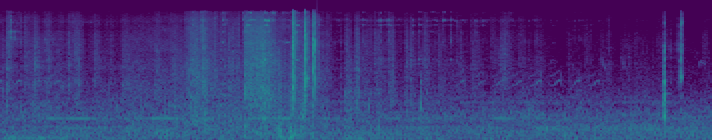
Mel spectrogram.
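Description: A ball launcher is swung to throw a tennis ball for a dog: a short whoosh with two sharp clicks about three seconds in. Crunching steps in snow continue around it, with a few more sharp clicks near the end.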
